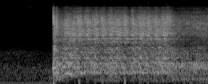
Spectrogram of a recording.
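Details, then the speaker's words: 1989 Oldsmobile 3.8L 3800 V6 with intermittent stalling: starter spins with even compression pulses but engine never catches; no start, wiggling a wire usually lets it start. "okay so what you just seen is a no start it's not a stall now it is a no start now the one thing that we've been able to figure out so far if we wiggle the magic wire right here it most of the time will start"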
